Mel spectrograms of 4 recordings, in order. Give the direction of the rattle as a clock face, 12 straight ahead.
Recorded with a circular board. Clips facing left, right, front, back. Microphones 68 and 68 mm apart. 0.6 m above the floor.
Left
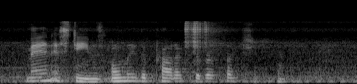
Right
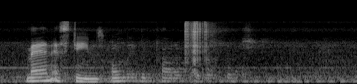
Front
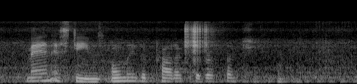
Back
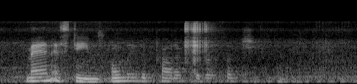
4 o'clock.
